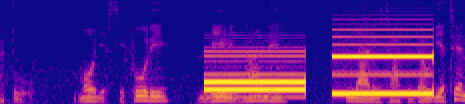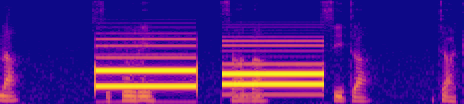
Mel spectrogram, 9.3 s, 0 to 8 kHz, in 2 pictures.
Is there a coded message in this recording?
Yes: aircraft SELCAL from 2.0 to 7.9 s, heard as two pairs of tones, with speech in Swahili. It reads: DH-AS FM-GL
